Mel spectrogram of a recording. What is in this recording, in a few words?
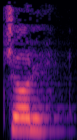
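"chol", Spanish syllable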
